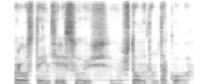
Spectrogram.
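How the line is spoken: Mage's surprisingly peaceful reply. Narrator (Russian): На удивление мирно отозвался маг

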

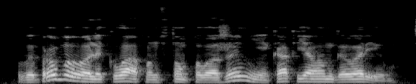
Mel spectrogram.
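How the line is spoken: Plain. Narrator (Russian): спросил он

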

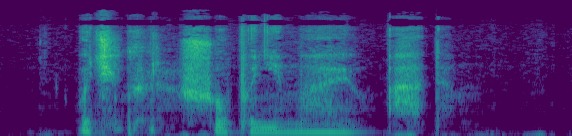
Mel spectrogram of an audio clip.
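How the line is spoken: Quiet. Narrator (Russian): тихо сказала она

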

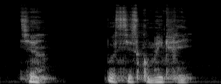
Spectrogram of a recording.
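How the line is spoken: Shaken murmur. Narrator (French): murmura-t-il d'une voix altérée

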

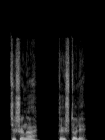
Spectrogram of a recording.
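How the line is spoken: Uncertain mumble. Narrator (Russian): неуверенно пробормотал Скат, почти распознав знакомый голос

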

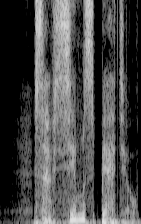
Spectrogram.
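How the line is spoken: Furious hiss. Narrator (Russian): прошипела взбешенная Изабелла

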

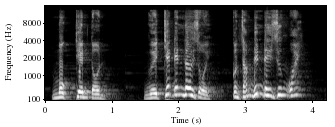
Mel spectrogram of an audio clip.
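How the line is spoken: Majestic loud shout. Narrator (Vietnamese): Hạo Thiên Tôn, uy phong lẫm liệt, thét lớn một tiếng

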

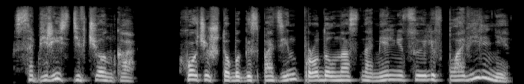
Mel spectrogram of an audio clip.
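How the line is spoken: Whispering. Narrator (Russian): прошептала мать

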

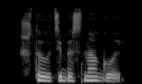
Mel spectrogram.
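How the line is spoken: Plain. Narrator (Russian): спросил Макс

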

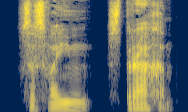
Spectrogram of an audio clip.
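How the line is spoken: Cat whispering a question. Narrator (Russian): шепотом спросил кот

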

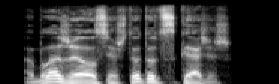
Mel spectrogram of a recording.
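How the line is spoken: Snorting chuckle. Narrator (Russian): хмыкнул варяг

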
